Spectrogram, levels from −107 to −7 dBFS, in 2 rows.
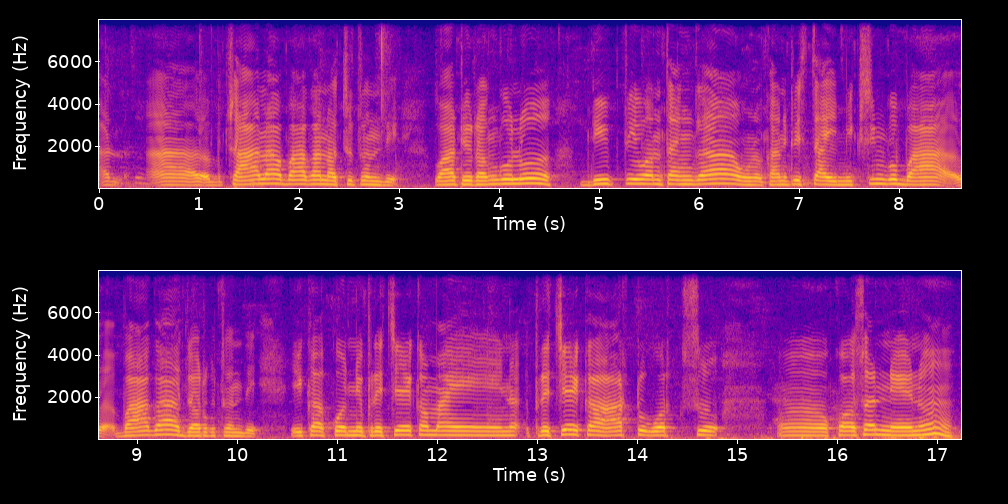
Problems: none marked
